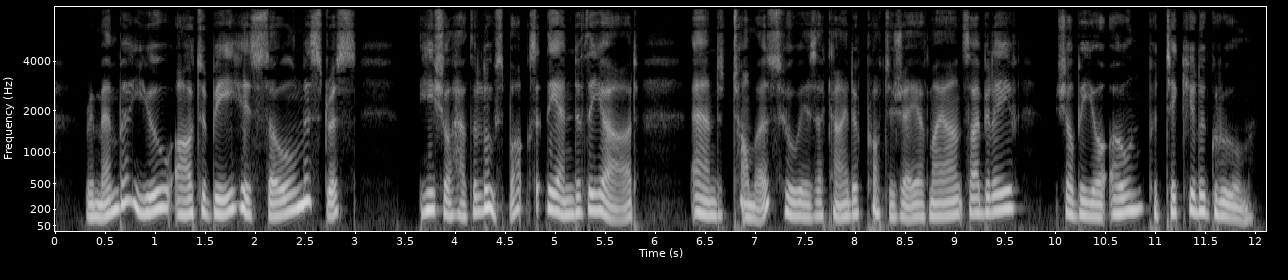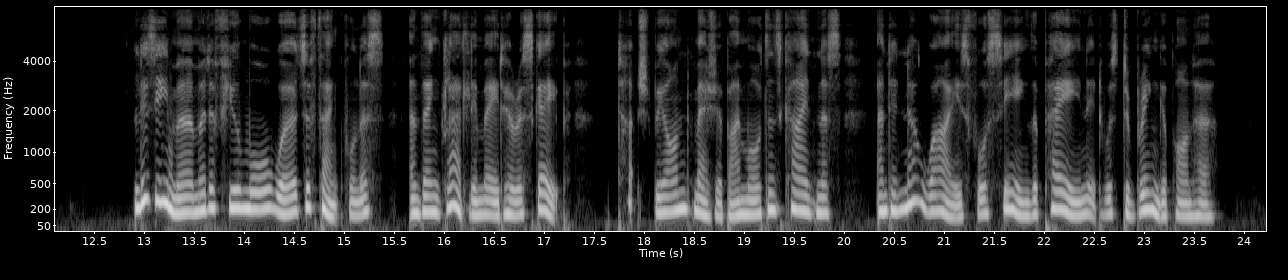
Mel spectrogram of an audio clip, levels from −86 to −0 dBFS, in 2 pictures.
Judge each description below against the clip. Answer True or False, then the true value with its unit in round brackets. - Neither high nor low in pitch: True (160 Hz)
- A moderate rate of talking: True (180 wpm)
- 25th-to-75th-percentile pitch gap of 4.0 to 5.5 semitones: True (5.2 semitones)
